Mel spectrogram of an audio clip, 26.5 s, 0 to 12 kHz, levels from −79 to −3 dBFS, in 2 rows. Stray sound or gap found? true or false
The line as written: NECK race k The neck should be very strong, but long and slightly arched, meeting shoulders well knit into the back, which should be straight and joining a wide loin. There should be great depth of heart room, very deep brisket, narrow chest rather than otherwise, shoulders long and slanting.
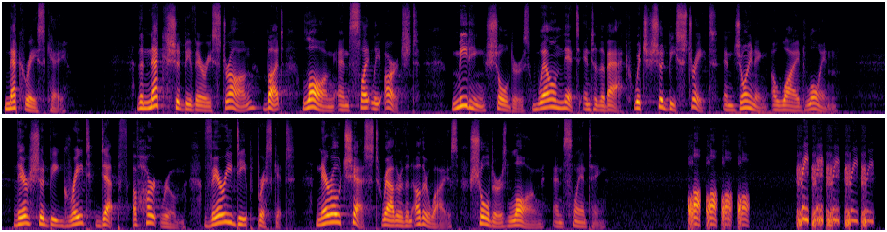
true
